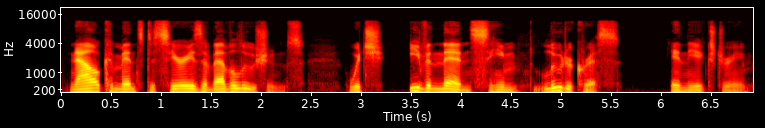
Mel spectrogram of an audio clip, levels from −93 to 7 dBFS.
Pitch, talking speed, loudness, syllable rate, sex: 110 Hz, 120 wpm, -23 LUFS, 4.7 syllables/s, male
